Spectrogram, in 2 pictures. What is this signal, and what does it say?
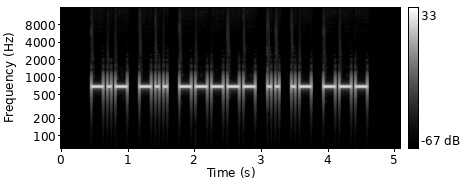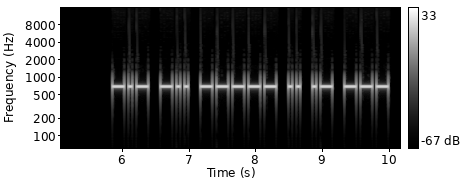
Morse code, heard as a keyed tone, about 20 wpm, 700 Hz. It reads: KD0IAO KD0IAO
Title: USA Call Signs - 6 Characters - Repeated 3x - 20wpm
